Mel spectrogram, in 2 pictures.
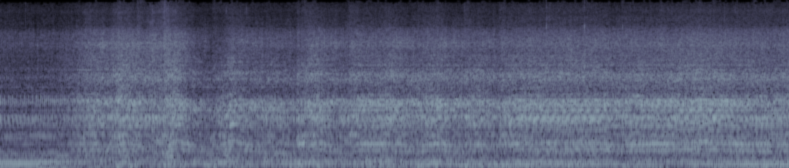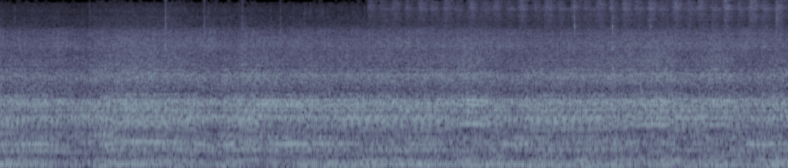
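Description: A snowmobile engine roars and revs up and down while riding through snow.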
